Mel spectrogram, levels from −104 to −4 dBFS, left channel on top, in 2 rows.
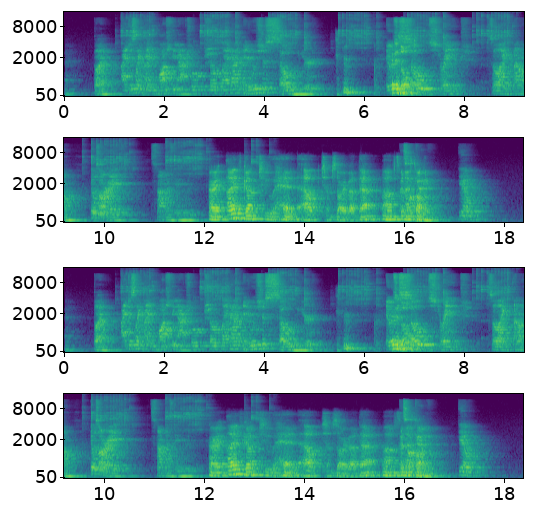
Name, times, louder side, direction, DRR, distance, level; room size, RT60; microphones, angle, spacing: Clock, 1.0-1.9 2.6-3.5 3.9-4.9 5.3-6.3 6.8-7.7 8.1-9.1 9.5-10.6 11.2-12.1 12.8-13.4, equal, 10° right, 0.7 m, -40 dB
voice 1, 1.1-5.0 6.4-8.1 8.5-9.3 9.7-10.3 10.9-11.7 15.9-16.5 17.1-17.3, right 1 dB, 70° right, -2 dB, 1.1 m, -29 dB
voice 2, 6.5-7.0 12.1-15.3 15.5-16.3, left 2 dB, 60° left, 0 dB, 0.7 m, -23 dB
4.2 x 3.6 x 2.3 m, 0.99 s
head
